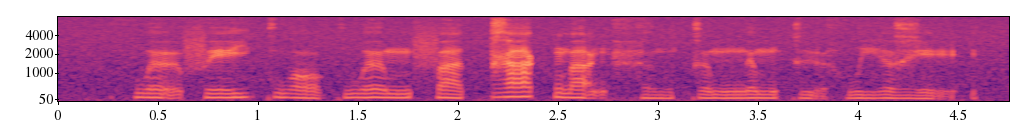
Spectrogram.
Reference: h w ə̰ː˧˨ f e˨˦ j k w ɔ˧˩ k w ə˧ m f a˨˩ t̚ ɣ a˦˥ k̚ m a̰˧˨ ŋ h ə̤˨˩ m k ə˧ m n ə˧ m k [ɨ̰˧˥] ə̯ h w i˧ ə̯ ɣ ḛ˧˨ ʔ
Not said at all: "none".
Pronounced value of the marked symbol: ɨ̰˧˨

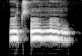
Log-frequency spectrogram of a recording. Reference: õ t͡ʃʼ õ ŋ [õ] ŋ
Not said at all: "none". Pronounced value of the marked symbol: õ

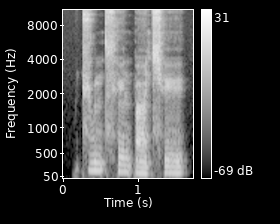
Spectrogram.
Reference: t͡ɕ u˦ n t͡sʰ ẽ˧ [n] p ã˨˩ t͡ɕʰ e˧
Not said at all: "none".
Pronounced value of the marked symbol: n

